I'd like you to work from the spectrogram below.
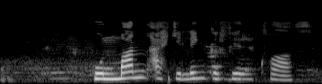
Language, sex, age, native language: Icelandic, female, 13, Icelandic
